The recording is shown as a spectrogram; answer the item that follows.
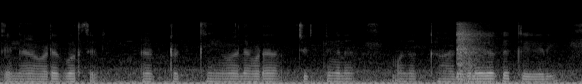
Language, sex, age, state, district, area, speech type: Malayalam, male, 18-30, Kerala, Palakkad, urban, spontaneous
